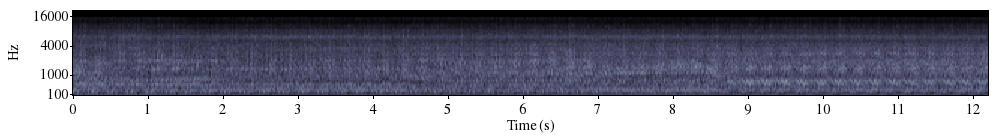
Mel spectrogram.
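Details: Lister diesel generator (#2), run after plumbing a new fuel system from the converted 20-gallon former oil tank and fixing leaks: slow, even thump holding a constant speed with no misses or stumbles; runs healthy, with no drips.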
